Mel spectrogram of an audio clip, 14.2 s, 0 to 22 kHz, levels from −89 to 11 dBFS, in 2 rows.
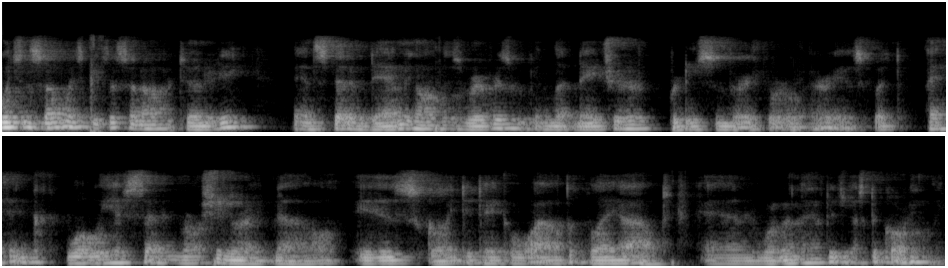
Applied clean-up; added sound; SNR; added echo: neural mask model DeepFilterNet 3.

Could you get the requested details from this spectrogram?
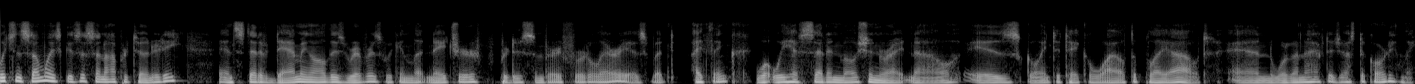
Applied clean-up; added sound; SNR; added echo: none; none; none; none.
